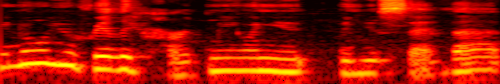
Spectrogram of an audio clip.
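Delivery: soft, hushed, open, exposed, vulnerable voice. Speaker acting out someone they care about calling on the phone: imitating a soft, vulnerable voice. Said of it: "said in a soft, oh God, vulnerable voice".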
